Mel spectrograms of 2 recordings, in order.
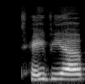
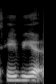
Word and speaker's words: Tavia: My username is at Tavia Plays the Music. And Tavia is spelled T-A-V-I-A Plays the Music.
